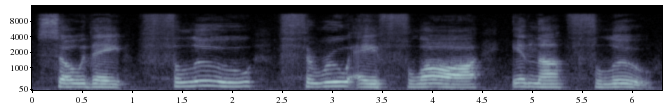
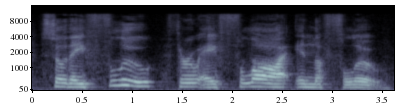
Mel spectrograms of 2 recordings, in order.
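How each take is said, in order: First: It is said at a slower, steadier pace. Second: It is said at a quicker, faster pace.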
